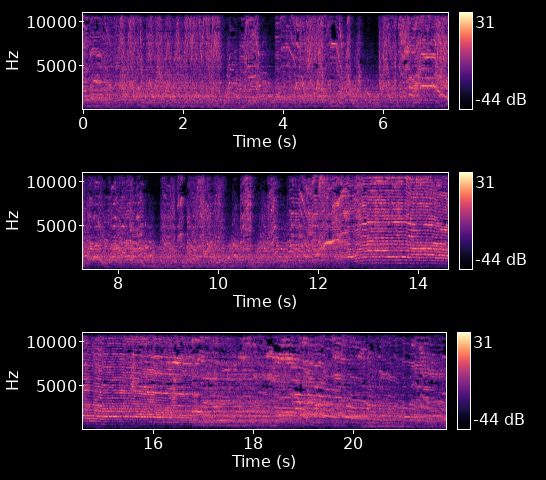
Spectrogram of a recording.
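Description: Dense, loud experimental electronic music played live on a guitar synthesizer through a loop station: a thick noisy wash of layered tones. In the second half a squealing tone slides slowly down in pitch, followed near the end by another falling slide.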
